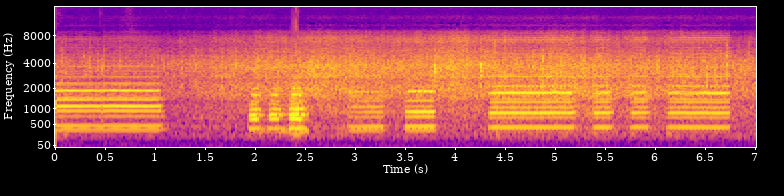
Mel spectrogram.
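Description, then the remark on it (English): Car horns honk repeatedly and loudly, a long blast followed by a flurry of short and sustained toots in an irregular rhythm, with no talking; cars honking at a driver doing the school drop-off wrong. “Why are they all honking?”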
